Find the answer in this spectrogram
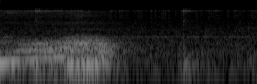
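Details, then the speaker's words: A dog snoring loudly below the speaker, a small background noise: snoring. "cachorro tá roncando para caramba aqui embaixo esse barulhinho"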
